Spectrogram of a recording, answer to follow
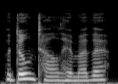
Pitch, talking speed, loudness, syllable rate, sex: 200 Hz, 255 wpm, -19 LUFS, 5.9 syllables/s, female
